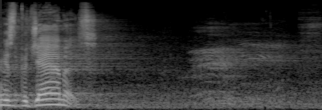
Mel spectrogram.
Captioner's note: crowd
